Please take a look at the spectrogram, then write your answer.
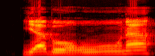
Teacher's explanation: با ساکن ہے، با کے اوپر جزم ہے تو با پر قلقلہ کریں گے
